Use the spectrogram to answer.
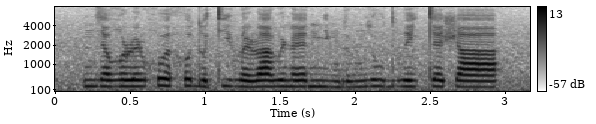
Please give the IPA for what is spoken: n z ɛ˨ ʁʷ œ˨ ɭ e˨ ɭ χʷ əː˦˨ h o˦ d o˨ tʲ œ˦ v ɛ˨ ɭ aː˦ v e˦ ɳ ɛː˨˦ ɡ nʲ o˨ ŋ ɡ ø˨ v n z uː˦˨ d v e˦˨ lʲ t ɛ˦ ʃ aː˦

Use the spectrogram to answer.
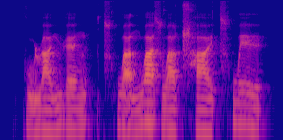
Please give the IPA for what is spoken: k ṵ˨˩ ɻ a˨˦ ɪ̯ m ɥ ɛ˨˦ n | t͡sʰ w ä̰˨˩ n̪ w ä˥˨ s w ä˨˦ ʈ͡ʂʰ a˨˦ ɪ̯ t͡sʰ w e˥˨ ɪ̯

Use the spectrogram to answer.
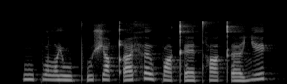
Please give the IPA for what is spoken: u p u lˠ j u pʼ u ʃ ɜ qʼ e h ɜ u̯ p ɑ kʼ ɛ t̪ʰ ɑ kʼ ɜ ʎ e

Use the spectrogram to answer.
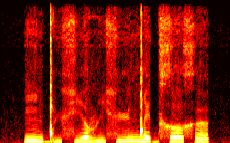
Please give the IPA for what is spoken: ĩ ɡ͡ǃ y x i ə̯ v i x y ŋ͡ǃ e d x ɤ x ə̃

